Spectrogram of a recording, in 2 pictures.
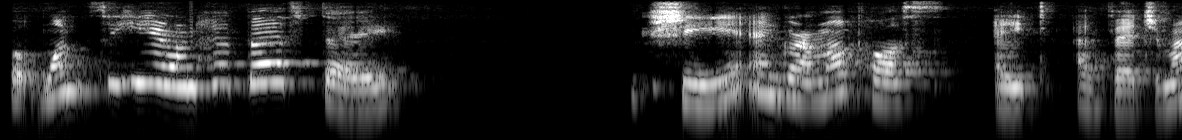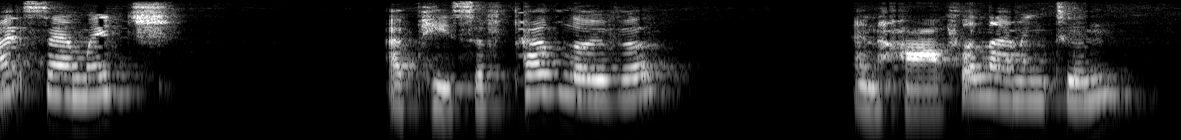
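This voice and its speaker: A woman reading a picture book aloud as an expressive storyteller, with dramatic emphasis for young listeners. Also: fairly high pitch, takes it slowly, lo-fi sound. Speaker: children's story reader.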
